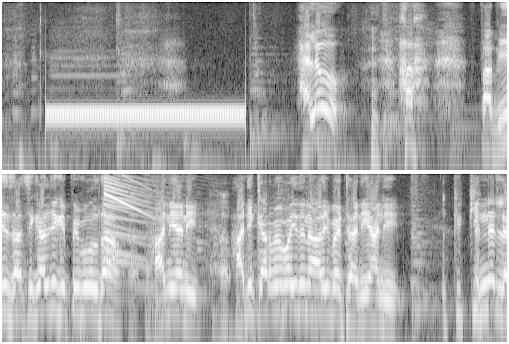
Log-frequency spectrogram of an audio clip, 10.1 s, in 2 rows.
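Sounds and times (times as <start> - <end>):
telephone dial tone while calling a casting director: 0.4 - 2.4
speech: 3.0 - 10.0.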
